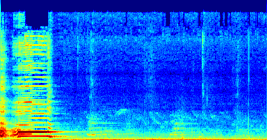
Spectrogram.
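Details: A morning rooster gives a single strong crow in the first second that trails off into a fading tail, followed by quiet low hum and faint background sounds.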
